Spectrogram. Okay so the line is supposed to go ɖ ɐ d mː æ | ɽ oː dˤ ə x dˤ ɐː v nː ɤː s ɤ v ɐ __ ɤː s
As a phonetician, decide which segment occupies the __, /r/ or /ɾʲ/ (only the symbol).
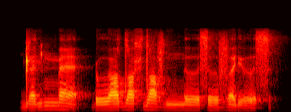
ɾʲ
